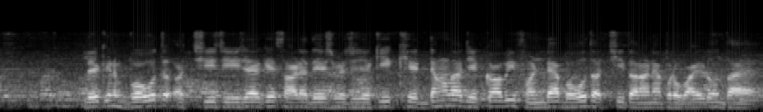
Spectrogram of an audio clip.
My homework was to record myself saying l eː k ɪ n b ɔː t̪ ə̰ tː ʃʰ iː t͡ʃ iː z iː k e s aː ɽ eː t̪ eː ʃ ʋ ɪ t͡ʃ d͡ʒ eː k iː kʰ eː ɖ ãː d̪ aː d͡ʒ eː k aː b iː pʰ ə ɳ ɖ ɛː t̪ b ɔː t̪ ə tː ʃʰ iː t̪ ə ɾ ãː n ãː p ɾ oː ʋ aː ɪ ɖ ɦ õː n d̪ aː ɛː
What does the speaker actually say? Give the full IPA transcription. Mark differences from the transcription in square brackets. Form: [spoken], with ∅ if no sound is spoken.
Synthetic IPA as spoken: l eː k ɪ n b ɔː t̪ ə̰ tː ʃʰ iː t͡ʃ iː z [ɛː] k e s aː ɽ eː [d̪] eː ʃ ʋ ɪ t͡ʃ d͡ʒ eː k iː kʰ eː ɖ ãː d̪ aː d͡ʒ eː k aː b iː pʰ ə ɳ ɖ ɛː [∅] b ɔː t̪ ə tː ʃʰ iː t̪ ə ɾ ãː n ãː p ɾ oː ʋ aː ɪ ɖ ɦ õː n d̪ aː ɛː

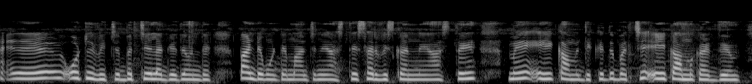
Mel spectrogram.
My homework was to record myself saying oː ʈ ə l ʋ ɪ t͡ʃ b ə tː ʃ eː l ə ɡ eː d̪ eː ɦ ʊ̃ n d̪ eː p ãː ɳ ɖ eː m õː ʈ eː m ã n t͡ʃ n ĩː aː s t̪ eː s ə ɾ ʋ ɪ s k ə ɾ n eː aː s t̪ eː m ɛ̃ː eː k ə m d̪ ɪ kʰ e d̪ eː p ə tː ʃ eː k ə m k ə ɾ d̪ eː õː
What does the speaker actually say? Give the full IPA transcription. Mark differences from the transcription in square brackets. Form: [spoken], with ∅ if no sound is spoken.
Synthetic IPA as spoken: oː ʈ ə l ʋ ɪ t͡ʃ b ə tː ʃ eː l ə ɡ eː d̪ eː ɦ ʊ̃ n d̪ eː p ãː ɳ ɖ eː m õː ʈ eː m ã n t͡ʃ n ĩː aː s t̪ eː s ə ɾ ʋ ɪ s k ə ɾ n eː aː s t̪ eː m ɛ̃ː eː k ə m d̪ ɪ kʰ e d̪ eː [b] ə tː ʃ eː k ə m k ə ɾ d̪ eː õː

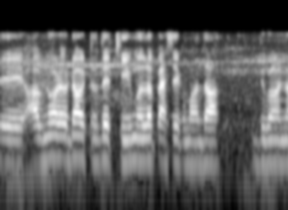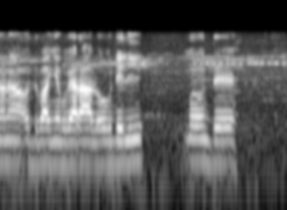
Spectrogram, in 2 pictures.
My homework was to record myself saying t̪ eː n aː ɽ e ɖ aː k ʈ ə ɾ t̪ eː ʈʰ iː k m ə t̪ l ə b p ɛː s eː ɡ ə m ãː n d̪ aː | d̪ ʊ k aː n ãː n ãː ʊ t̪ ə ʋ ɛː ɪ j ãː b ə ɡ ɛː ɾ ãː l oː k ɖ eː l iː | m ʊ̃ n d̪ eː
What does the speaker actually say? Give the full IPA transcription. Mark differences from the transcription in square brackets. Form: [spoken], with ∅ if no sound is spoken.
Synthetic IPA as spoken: t̪ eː n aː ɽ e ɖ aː k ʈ ə ɾ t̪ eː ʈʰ iː k m ə t̪ l ə b p ɛː s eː [k] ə m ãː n d̪ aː | d̪ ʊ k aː n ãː n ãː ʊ [d̪] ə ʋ [aː] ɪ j ãː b ə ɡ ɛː ɾ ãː l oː k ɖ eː l iː | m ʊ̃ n d̪ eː

